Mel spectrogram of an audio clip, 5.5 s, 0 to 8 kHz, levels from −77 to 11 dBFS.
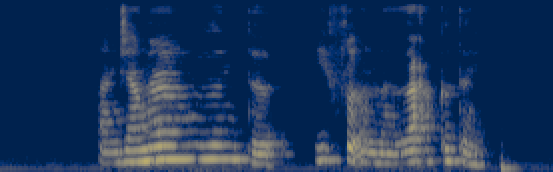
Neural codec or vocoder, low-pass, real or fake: codec, 16 kHz, 4 kbps, X-Codec, HuBERT features, trained on balanced general audio; 7.2 kHz; fake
